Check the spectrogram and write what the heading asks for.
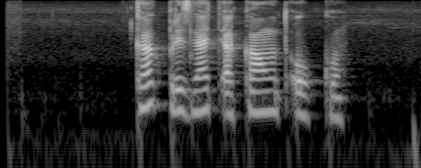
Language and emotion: Russian, neutral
